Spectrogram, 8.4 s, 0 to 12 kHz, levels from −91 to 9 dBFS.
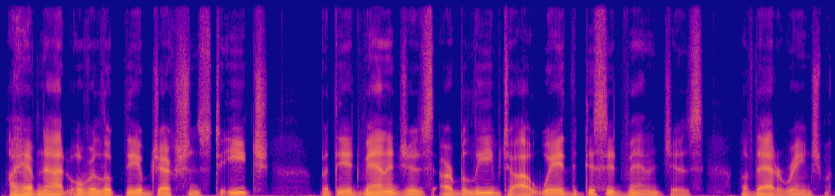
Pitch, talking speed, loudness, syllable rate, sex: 95 Hz, 145 wpm, -21 LUFS, 5.3 syllables/s, male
